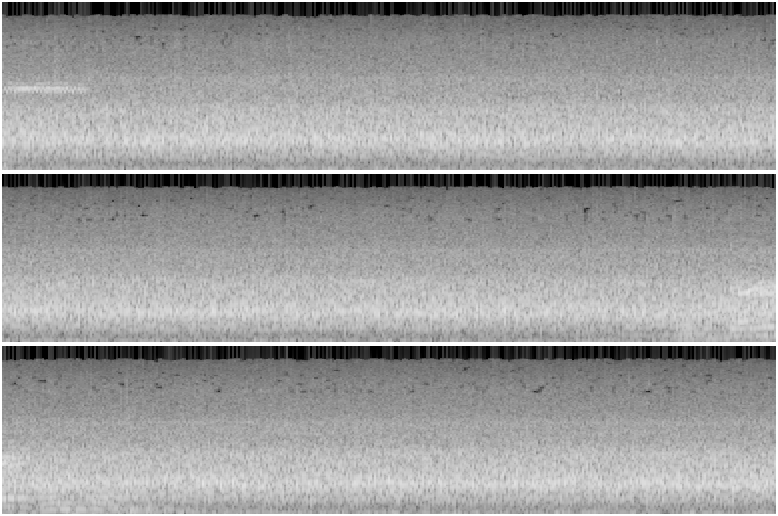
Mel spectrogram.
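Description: A stadium crowd roars steadily in the distance.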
